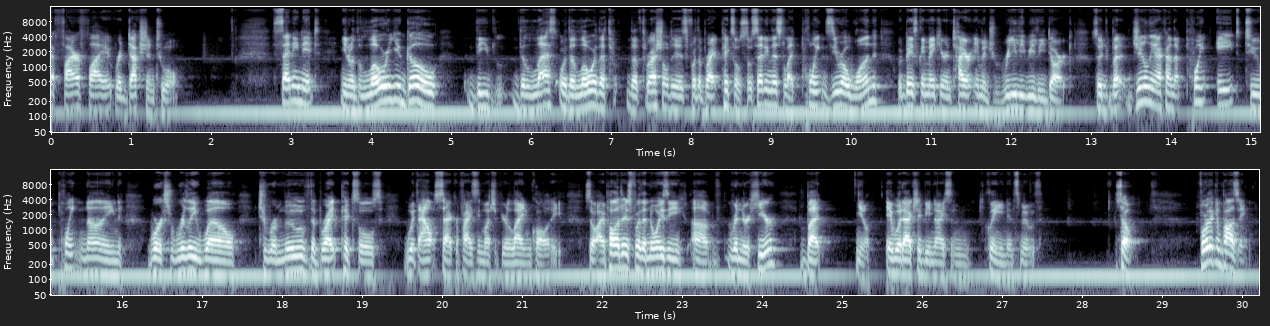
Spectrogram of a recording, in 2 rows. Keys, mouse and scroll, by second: 5.1 click, 6.9 middle click, 11.3 click, 11.9-12.8 scroll down 1, 12.8 scroll down 1, 17.1 click, 21.1 middle click.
